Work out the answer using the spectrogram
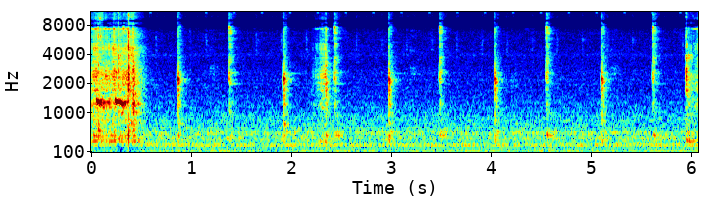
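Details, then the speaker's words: Antique cuckoo clock after repair of erratic beat (bushing work, escape wheel repair, crutch wire adjusted): viewed from the back, clean evenly spaced ticks about every half second, steady quiet background; in beat and running properly. "here we are at the back of the clock you can see everything is back together and functioning like it should"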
